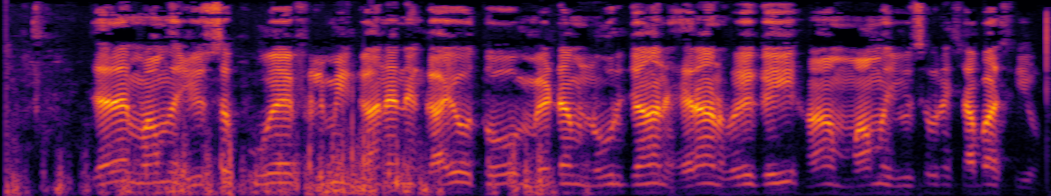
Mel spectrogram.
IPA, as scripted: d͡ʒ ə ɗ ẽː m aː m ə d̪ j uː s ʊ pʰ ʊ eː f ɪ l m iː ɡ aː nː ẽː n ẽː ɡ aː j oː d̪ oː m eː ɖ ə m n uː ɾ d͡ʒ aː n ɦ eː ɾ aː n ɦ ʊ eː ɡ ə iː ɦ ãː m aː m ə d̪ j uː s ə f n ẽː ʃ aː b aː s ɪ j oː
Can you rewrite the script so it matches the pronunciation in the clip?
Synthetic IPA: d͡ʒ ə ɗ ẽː m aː m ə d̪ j uː s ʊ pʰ ʊ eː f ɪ l m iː ɡ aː n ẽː n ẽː ɡ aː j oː t̪ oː m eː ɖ ə m n uː ɾ d͡ʒ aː n ɦ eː ɾ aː n ɦ ʊ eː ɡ ə iː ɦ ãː m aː m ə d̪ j uː s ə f n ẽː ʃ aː b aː s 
